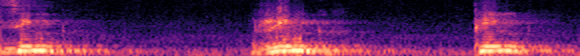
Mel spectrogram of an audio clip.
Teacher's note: तो आपको ऐसा लगेगा जैसे मेरे नाक से हवा, जैसे आवाज निकल रही है कोई। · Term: इंग साउंड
